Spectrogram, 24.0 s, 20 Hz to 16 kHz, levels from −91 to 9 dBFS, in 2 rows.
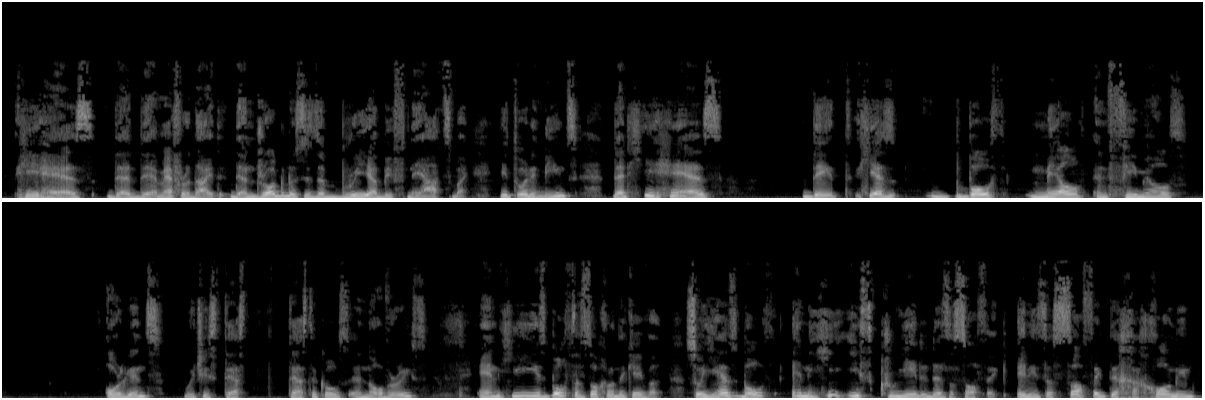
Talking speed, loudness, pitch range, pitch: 145 wpm, -28 LUFS, 140-200 Hz, 165 Hz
